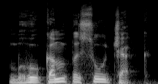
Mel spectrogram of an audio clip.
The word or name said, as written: भू-कंपसूचक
